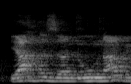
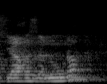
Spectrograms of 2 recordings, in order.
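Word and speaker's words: يَحْزَنُونَ: Okay, but when you stop at the ayat, you pronounce Yahzanun. You do not pronounce Yahzanuna.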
